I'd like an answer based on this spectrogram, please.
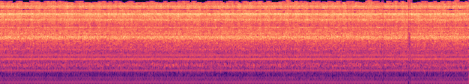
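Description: Steady buzzing hum with a hiss and rain noise behind: an aerosol nebulizer running continuously.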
